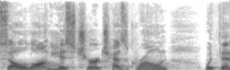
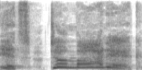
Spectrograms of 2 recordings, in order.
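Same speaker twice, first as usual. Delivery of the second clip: very high, shrill preacher-style yelled outburst. Retelling a man's rant about the church, the speaker imitates him yelling. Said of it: "He literally was yelling it".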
